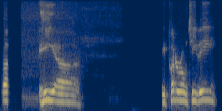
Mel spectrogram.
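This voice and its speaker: An older man with a husky voice telling stories casually on a podcast, blunt and plainspoken, halting and repeating words. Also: sits high, fairly even intonation, a little mellow, rough recording. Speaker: podcast co-host, wrestling veteran.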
